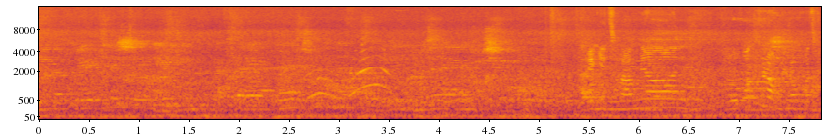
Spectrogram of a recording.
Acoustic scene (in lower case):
crowded indoor space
